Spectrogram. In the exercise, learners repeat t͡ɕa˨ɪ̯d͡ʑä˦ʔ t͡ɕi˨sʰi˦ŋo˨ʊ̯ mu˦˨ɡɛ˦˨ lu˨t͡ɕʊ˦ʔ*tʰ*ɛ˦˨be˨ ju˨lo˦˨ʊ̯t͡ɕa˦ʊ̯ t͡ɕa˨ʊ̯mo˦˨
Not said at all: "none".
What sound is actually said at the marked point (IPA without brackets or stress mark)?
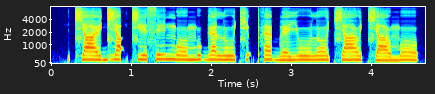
pʰ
